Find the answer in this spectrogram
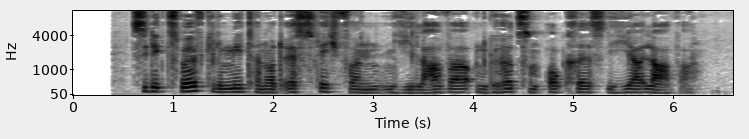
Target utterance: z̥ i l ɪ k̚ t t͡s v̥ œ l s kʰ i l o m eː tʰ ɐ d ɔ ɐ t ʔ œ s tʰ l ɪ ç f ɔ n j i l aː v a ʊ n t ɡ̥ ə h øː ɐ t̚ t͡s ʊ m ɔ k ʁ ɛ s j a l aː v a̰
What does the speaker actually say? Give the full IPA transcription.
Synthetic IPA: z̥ i l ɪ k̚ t t͡s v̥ œ l f kʰ i l o m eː tʰ ɐ n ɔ ɐ t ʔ œ s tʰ l ɪ ç f ɔ n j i l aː v a ʊ n t ɡ̥ ə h øː ɐ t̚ t͡s ʊ m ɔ k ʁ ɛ s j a l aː v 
